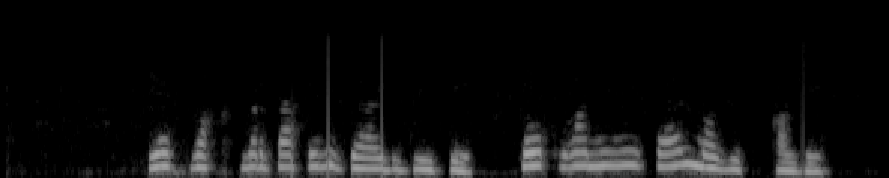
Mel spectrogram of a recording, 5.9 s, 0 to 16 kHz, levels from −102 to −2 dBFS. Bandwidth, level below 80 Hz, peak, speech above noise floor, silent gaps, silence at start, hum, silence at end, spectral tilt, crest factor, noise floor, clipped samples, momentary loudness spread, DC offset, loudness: 3.6 kHz; -84 dBFS; -32 dBFS; over 43 dB; none; 1 s; none; 0.4 s; -11.5 dB/octave; 16 dB; under -90 dBFS; under 0.1%; 6 LU; under 0.1%; -48 LUFS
